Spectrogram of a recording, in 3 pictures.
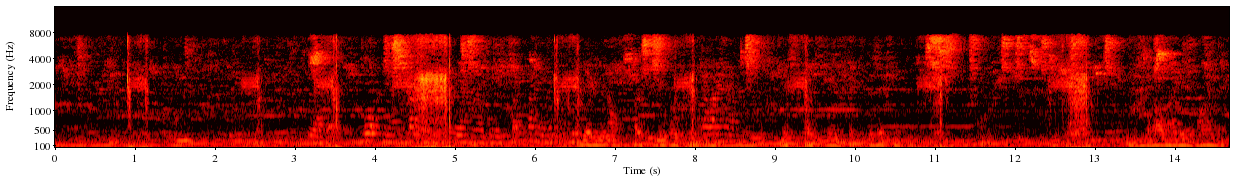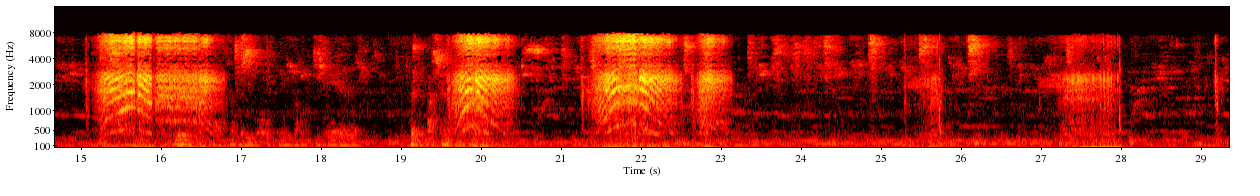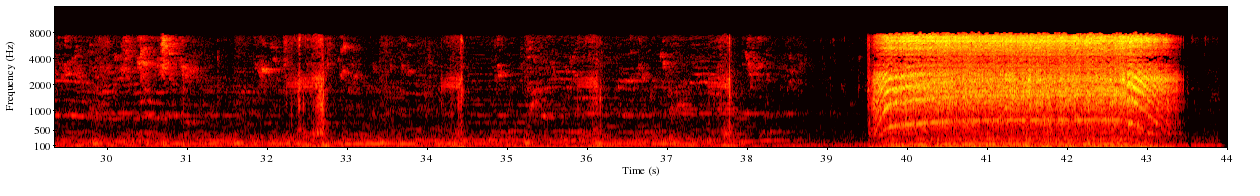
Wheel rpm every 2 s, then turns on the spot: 0, 0, 10, 0, 0, 0, 10, 40, 30, 10, 30, 30, 0, 10, 0, 0, 0, 0, 10, 30, 190, 100.
4-6 26-28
